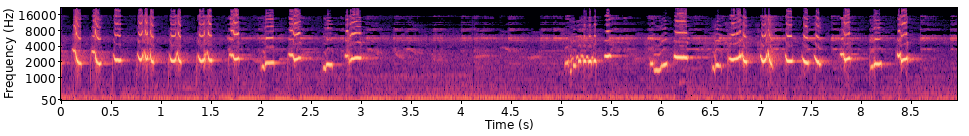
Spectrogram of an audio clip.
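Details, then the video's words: Lively greater green leafbird song: rapid chattering whistles, a short pause, then a renewed run of bright warbled notes repeated in quick succession. "Full Gacor 40 menit CUCAK IJO"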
